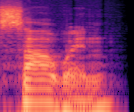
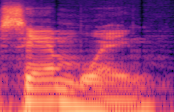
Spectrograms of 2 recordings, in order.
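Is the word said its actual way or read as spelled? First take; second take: actual; spelled. First: The word is said its real, non-spelled way. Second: The word is read out letter by letter. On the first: The speaker calls it right. "It's the pronunciation" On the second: The speaker calls it wrong. "it's written"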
